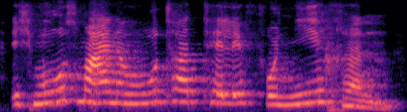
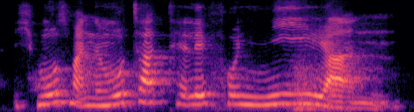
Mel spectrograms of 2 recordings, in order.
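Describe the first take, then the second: First: The ending has a clearly sounded R. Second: The ending is said as if without R. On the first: The speaker calls it wrong. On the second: The speaker calls it right.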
